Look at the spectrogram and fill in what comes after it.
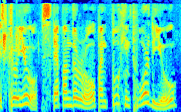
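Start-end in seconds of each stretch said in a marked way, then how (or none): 0.0-0.8 owner firing back. Retold or imitated. Owner answering the dog with a raised, higher voice. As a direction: throw it back at the dog with force. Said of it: "And you say".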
